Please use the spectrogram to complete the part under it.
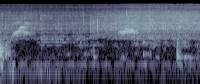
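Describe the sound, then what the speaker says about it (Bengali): Small fresh river shrimp with a pinch of salt frying lightly in a pan for a bitter gourd chorchori: a steady, close hiss of sizzling oil with a few sharper spits and stirring scrapes, and no voices. "চিংড়িগুলো হালকা করে একটু ভেজে নিয়েছি"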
